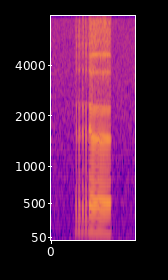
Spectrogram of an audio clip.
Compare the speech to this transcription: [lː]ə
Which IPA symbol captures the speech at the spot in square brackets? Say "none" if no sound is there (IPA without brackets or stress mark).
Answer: r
